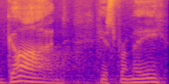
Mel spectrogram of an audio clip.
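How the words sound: The word 'God' is stressed. It is God, and no one else, who is for me. "And you need to say those emphasizing each word. Say it four times"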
